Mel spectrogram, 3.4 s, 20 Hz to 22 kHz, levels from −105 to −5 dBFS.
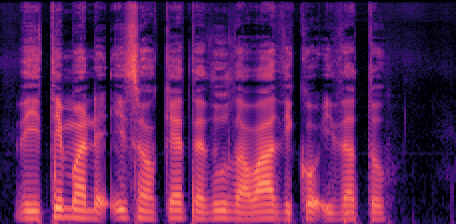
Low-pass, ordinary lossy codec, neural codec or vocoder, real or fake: none; none; none; real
